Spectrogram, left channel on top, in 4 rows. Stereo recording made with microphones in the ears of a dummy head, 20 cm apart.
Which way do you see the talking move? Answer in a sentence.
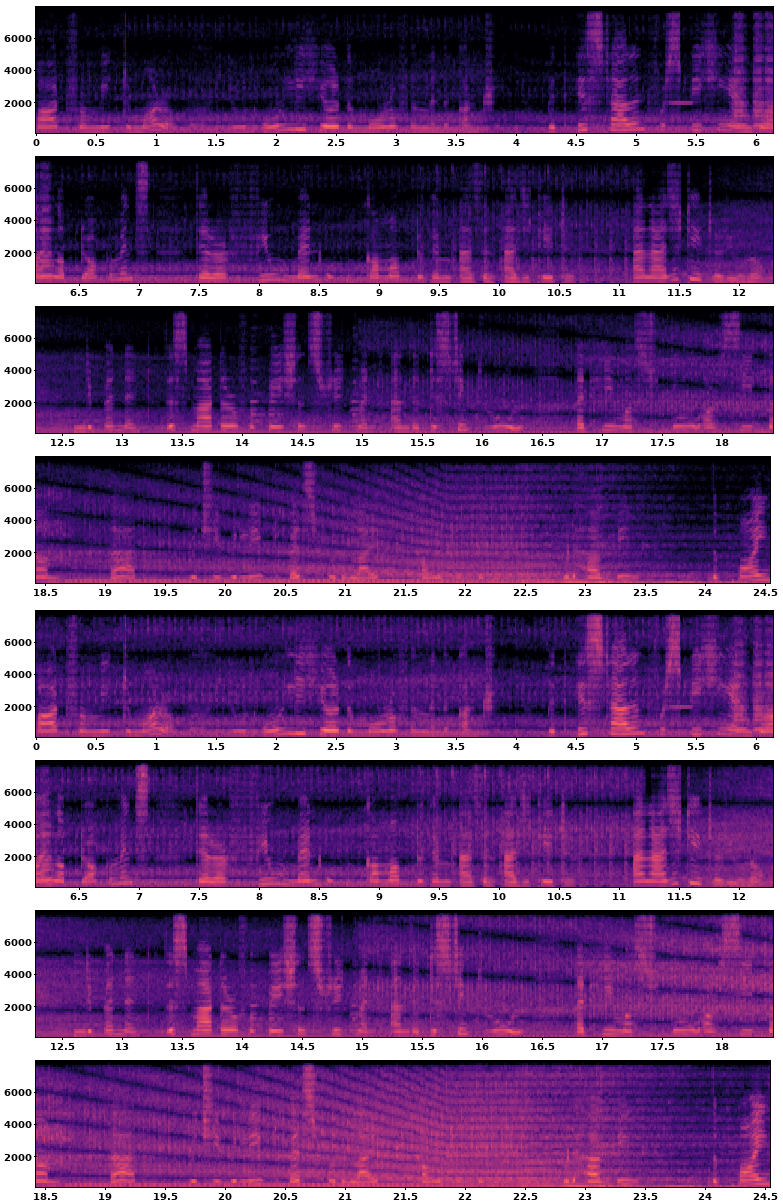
You can hear the talking stay in one place.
